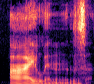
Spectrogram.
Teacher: notice that the S is silent so we say Islands there's no s sound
